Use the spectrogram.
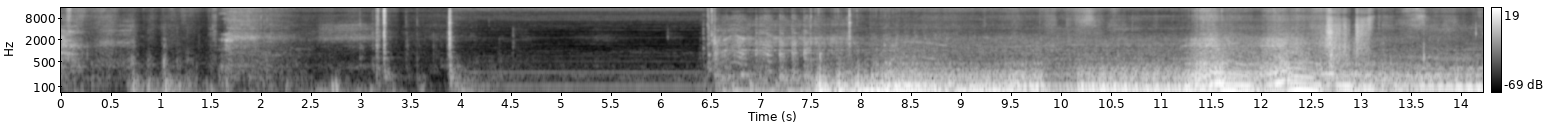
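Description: A Mk1 Mitsubishi Shogun V6 with a manual gearbox cranks and starts, then settles into a loud, rumbling idle with a raspy, puffing exhaust note from an exhaust leak, close by; a few knocks and clicks precede it.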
